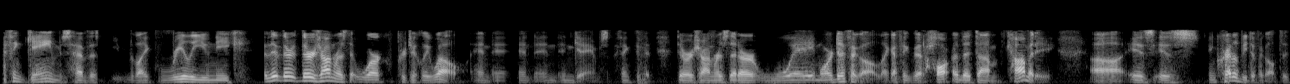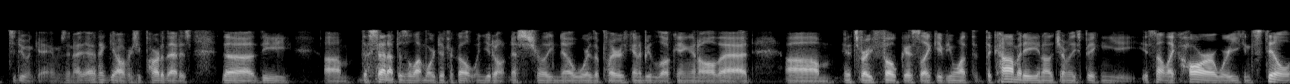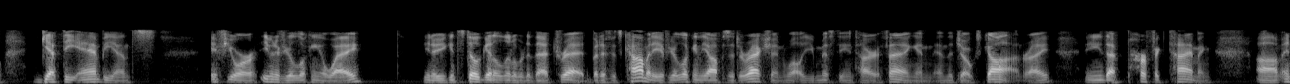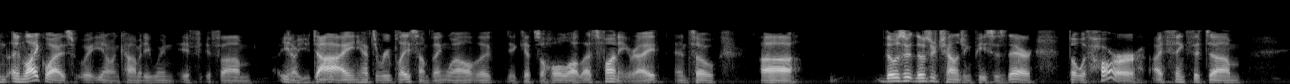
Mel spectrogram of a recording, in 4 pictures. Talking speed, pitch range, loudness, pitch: 240 wpm, 90-110 Hz, -23 LUFS, 100 Hz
